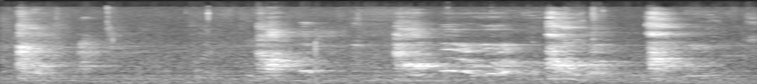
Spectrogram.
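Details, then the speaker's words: Young infant with pertussis struggling to breathe, making repeated strained, high-pitched loud inspiratory crowing gasps between coughing efforts: the characteristic inspiratory whoop. "that inspiratory loud is the whoop that you'll hear"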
